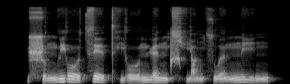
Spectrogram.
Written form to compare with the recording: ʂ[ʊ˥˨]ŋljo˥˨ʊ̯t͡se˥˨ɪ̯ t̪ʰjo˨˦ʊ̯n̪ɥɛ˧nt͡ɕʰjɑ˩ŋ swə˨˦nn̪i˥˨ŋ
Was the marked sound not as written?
yes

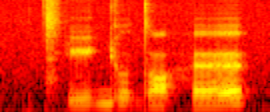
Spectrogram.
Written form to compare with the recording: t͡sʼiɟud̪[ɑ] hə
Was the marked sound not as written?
yes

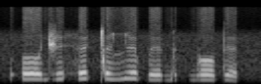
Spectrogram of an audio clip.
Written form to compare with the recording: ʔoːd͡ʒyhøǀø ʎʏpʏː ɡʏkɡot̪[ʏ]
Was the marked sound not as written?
no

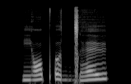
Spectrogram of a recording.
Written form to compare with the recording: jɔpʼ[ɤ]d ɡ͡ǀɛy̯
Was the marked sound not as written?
no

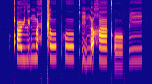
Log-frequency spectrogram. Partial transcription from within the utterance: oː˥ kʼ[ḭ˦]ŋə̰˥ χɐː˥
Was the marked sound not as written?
no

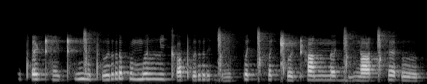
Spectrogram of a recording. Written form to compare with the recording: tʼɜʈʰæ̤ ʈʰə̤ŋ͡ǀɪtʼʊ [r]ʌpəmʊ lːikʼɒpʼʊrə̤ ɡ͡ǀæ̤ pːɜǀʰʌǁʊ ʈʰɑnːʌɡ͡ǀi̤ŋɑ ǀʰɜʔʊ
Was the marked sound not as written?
no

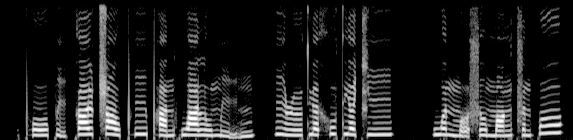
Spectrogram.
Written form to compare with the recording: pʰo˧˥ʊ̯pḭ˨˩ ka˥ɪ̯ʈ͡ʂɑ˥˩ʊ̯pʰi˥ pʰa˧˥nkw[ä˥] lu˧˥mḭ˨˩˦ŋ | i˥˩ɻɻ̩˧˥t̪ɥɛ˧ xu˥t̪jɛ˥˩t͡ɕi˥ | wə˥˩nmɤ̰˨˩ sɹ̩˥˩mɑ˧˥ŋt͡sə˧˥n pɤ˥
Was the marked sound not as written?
no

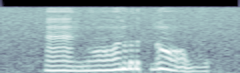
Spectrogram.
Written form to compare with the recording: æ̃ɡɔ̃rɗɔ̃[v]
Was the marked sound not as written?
no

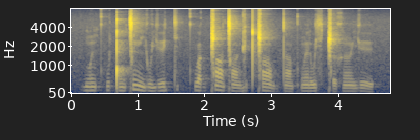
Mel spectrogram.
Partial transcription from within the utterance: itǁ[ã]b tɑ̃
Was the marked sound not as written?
yes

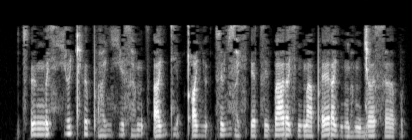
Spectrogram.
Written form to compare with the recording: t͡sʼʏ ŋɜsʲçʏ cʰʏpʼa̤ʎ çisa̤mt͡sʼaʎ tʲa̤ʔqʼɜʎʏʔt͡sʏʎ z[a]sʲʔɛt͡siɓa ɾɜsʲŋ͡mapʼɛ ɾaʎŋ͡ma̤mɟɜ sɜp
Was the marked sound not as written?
yes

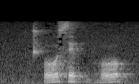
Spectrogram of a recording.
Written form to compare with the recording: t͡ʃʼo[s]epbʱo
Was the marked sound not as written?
no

